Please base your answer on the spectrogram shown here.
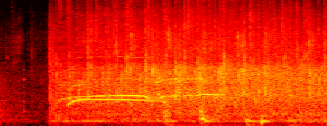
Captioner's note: cheering and applause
